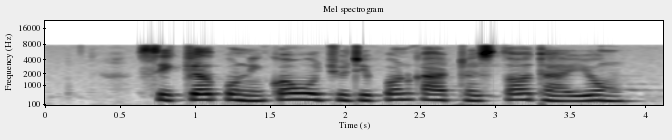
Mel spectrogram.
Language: Javanese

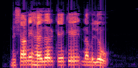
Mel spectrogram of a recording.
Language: Sindhi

